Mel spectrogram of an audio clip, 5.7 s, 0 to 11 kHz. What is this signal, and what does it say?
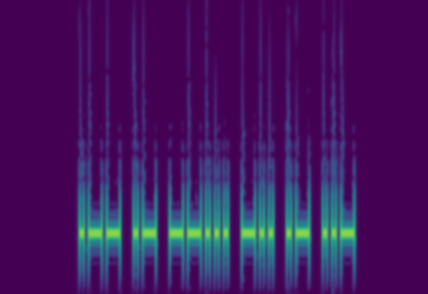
Morse code, heard as a keyed tone, about 20 wpm, 700 Hz. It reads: WA7DAU
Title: Speed Racing - USA 2x3 Call Signs 17wpm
